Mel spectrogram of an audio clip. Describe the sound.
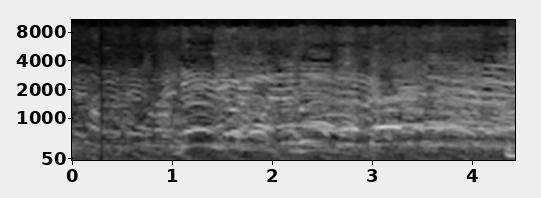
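A large crowd of fans chanting and shouting at police lined up beyond a gate, many voices overlapping in a loud, continuous roar of rising and falling cries that holds steady throughout with only a brief dip at the start.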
